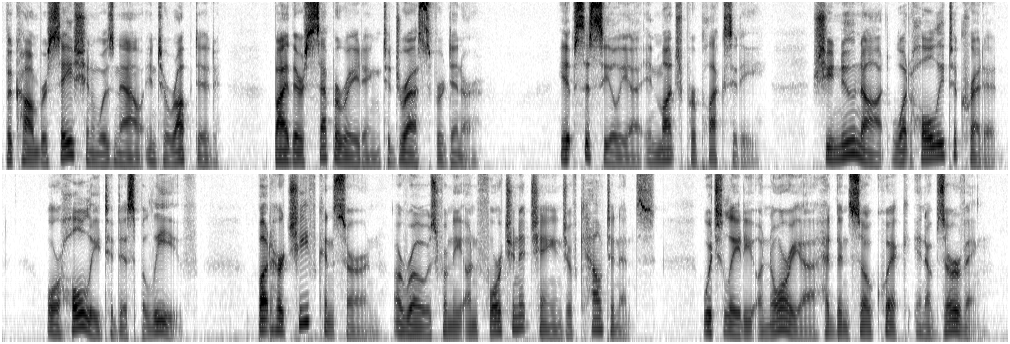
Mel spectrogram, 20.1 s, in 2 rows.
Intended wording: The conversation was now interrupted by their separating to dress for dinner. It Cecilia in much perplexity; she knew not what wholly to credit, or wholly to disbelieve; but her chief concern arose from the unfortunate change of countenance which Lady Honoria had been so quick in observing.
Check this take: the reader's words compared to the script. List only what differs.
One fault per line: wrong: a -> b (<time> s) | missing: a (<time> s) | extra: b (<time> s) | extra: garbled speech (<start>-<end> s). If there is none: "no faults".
no faults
